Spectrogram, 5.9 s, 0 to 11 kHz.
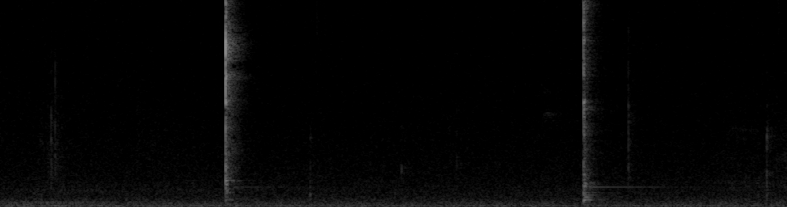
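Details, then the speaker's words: Topward bench power supply, capacitors reformed on a Variac, 25 V set with no load: turning current to zero drops voltage to zero as two crisp relay clicks sound about three seconds apart; normal relay operation. "And if I turn the current right down to zero, then the voltage goes to zero, which is exactly what you'd expect. You might be able to hear there's a a relay clicking in the background."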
